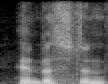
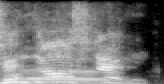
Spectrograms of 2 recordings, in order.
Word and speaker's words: Hindostan Falls: Any other thoughts on Hindostan Falls? I've tripped myself up in how to pronounce it.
